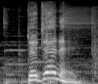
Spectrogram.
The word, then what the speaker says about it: Dedenne: Dedenne, like antennae, which it has on its face.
